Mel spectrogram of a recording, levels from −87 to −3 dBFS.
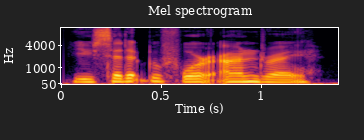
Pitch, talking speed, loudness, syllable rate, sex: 165 Hz, 215 wpm, -16 LUFS, 6.7 syllables/s, female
